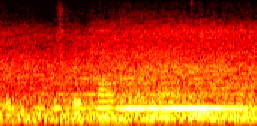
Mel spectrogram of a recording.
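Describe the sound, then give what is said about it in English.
A diesel truck rumbles past on a busy street, its engine a steady, fairly loud drone with a low hum that holds through the whole stretch amid broad traffic noise. “We're on a busy street. Diesel trucks just like to drive by.”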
